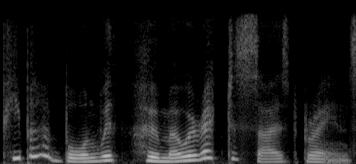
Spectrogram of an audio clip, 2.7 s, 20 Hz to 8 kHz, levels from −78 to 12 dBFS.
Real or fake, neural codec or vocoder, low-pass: fake; codec, 24 kHz, 0.5 kbps, DualCodec; 7.2 kHz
